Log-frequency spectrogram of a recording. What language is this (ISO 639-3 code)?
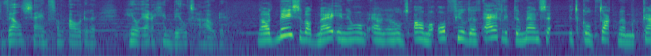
nld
